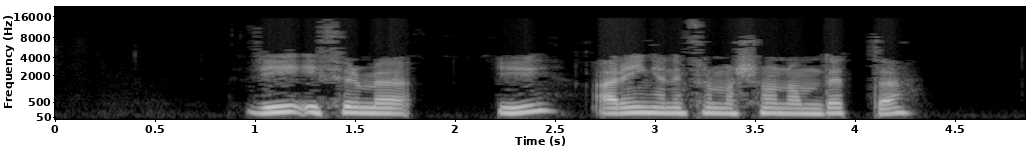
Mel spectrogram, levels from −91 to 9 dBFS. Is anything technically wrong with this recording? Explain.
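Yes. The speech carries heavy damage throughout, most likely from WMA compression at a low bitrate of around 24 kbps. A transform codec with long blocks spreads its quantisation noise over tens of milliseconds and drops weak spectral lines, so the sound is ringing and washy, with hiss that swells and fades along with the voice. On a spectrogram nothing appears above 15.3 kHz, and the upper band looks patchy, with holes where quieter components were zeroed.

There is a pre-echo from 4.05 to 4.10 s, just after "ingen informasjon om". A sharp attack falls late in a coding block, so noise meant for the loud onset fills the quiet moment before it. This smears about 46 ms of hiss ahead of the attack, which sounds softened. In the waveform, a noisy ramp sits before the transient. On a spectrogram it appears as a broadband haze leading the onset.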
